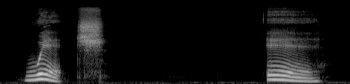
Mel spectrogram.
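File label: "which", English; Short i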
